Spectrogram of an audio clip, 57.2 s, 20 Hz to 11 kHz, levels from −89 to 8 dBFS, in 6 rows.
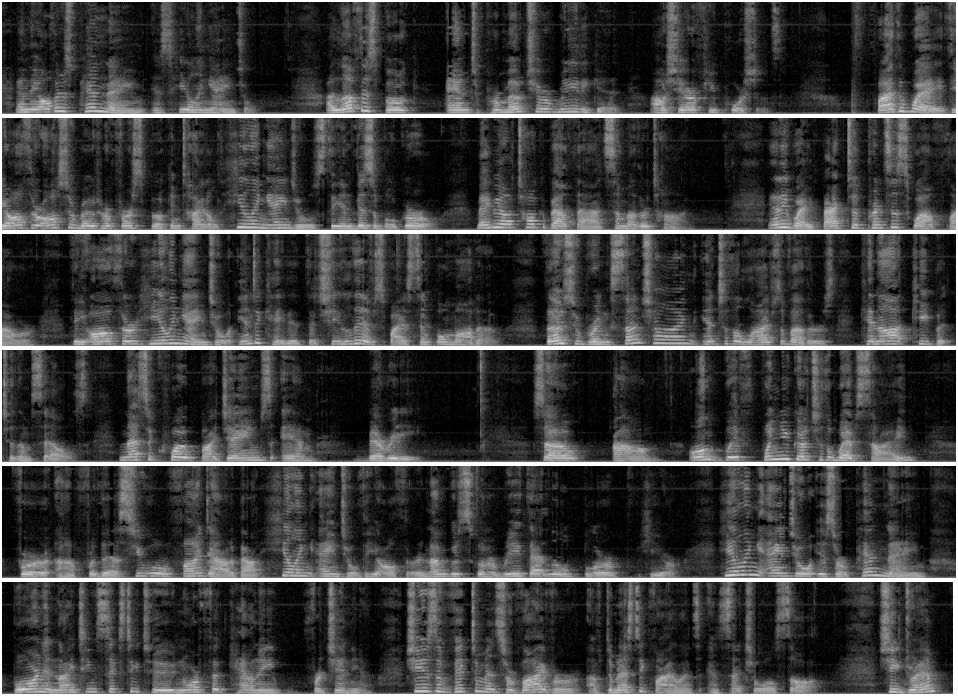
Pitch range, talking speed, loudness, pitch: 180-265 Hz, 150 wpm, -23 LUFS, 220 Hz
